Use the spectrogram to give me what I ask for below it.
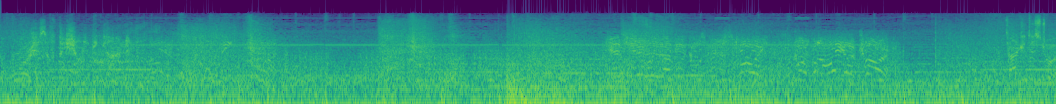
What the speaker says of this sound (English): Fire the AA!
